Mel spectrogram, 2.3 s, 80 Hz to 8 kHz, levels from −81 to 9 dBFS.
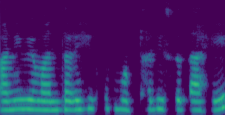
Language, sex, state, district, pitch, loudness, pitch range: Marathi, female, Maharashtra, Pune, 230 Hz, -28 LUFS, 220-240 Hz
